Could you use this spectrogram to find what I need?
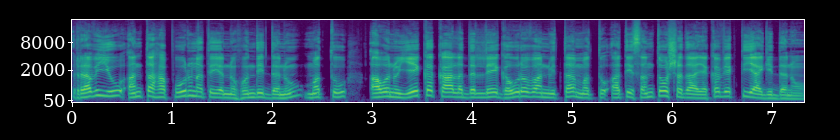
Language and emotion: Kannada, neutral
